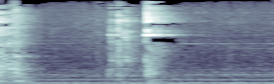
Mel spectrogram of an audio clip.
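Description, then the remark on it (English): Dishes being unloaded from a dishwasher: a few clattering knocks of dishware and cutlery, ending in a bright ringing clink that lingers briefly, with no one speaking. “If I keep unloading, I'll remember the dishwasher.”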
